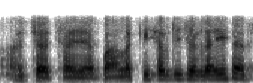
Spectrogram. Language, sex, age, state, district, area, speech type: Hindi, male, 30-45, Rajasthan, Karauli, rural, conversation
